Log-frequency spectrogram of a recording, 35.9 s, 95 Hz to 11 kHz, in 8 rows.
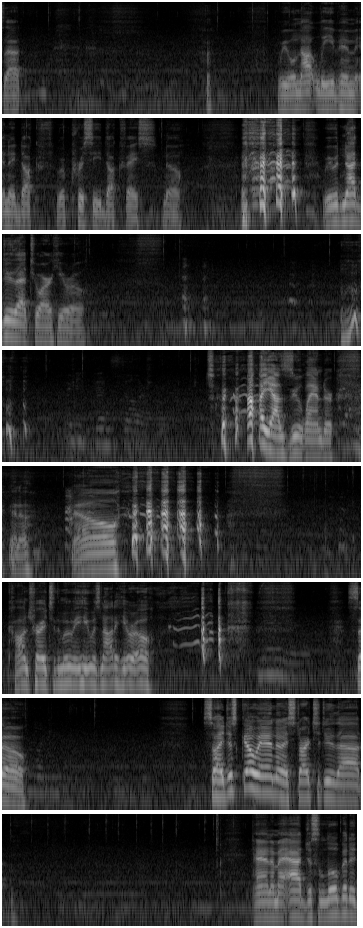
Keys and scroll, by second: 22.1 ctrl+z.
